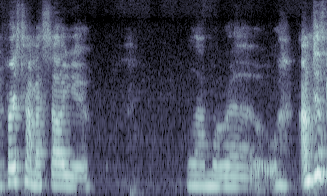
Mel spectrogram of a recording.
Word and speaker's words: Lamoureux: That if you see EAUX, that's O, long O. Oh, okay. That is okay. I was wrong. She spells it a little different. I think it would be pronounced about the same, probably.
